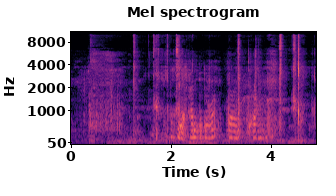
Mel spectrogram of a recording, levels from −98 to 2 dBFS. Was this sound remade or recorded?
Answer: remade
